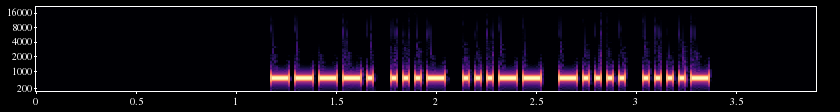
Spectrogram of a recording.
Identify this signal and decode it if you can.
Morse code, heard as a keyed tone, about 43 wpm, 700 Hz. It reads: 9V364
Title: Code Groups - 5 Letter:Numbers - 40wpm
